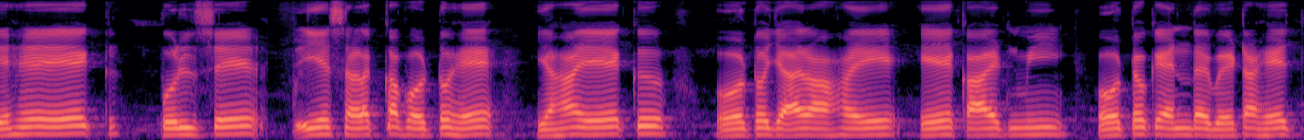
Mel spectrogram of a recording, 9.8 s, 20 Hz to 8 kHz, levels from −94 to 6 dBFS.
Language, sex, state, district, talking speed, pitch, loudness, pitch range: Hindi, male, Uttar Pradesh, Jyotiba Phule Nagar, 135 wpm, 145 Hz, -21 LUFS, 140-155 Hz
